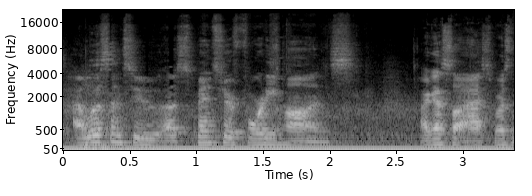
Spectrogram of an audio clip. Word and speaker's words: Hans: The first words I listened to Spencer 40 Hans. I guess I'll ask, where's the name of that come from? So it's spelled right? Hans, but it's hands. It's just hands.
